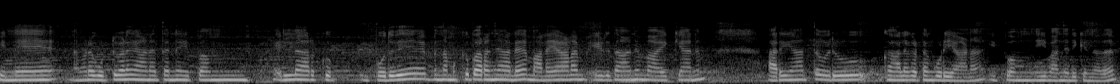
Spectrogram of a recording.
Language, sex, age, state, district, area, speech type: Malayalam, female, 30-45, Kerala, Pathanamthitta, rural, spontaneous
